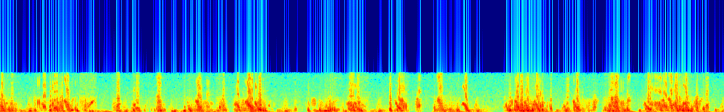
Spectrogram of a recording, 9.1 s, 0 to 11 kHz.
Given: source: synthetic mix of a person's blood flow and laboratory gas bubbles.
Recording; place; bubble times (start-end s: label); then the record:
Doppler ultrasound of blood flow; precordium
0.00-0.27 s: bubbles
0.40-1.20 s: bubbles
1.39-1.54 s: bubbles
1.63-2.08 s: bubbles
2.25-2.87 s: bubbles
2.90-3.44 s: bubbles
3.67-3.72 s: bubbles
3.81-4.27 s: bubbles
4.31-4.61 s: bubbles
4.84-5.10 s: bubbles
5.17-5.29 s: bubbles
5.40-5.91 s: bubbles
6.27-6.92 s: bubbles
7.02-7.49 s: bubbles
7.52-7.89 s: bubbles
8.03-8.88 s: bubbles
From the record:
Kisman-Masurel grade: 444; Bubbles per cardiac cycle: continuous sound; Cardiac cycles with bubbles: 100%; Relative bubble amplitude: maximal (0.775 to 0.999); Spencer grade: 4 (maximum detectable bubble signal sounding continuously throughout systole and diastole of every cardiac period, and overriding the amplitude of the normal cardiac signals); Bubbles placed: only in the low amplitude regions of the cardiac cycle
